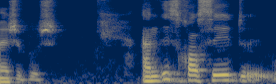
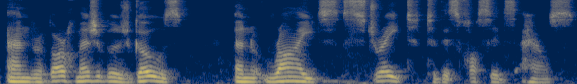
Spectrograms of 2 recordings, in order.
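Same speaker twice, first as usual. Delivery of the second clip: ordinary talk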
